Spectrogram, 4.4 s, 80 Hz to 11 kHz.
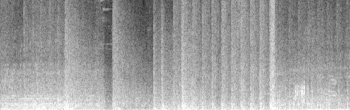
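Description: Mortar barrage in Company of Heroes 2: repeated distant thuds and crackling impacts in a dense, rumbling battle, faint and irregular, with a brief lull partway through.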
